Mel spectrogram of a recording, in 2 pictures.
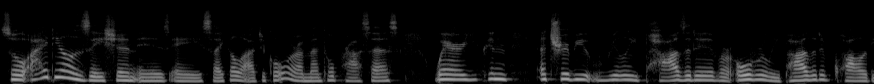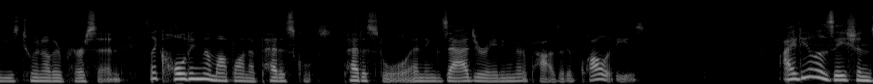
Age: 30-49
